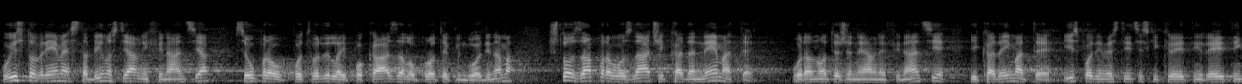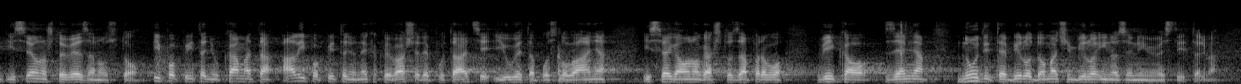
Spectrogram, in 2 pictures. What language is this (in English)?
Croatian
